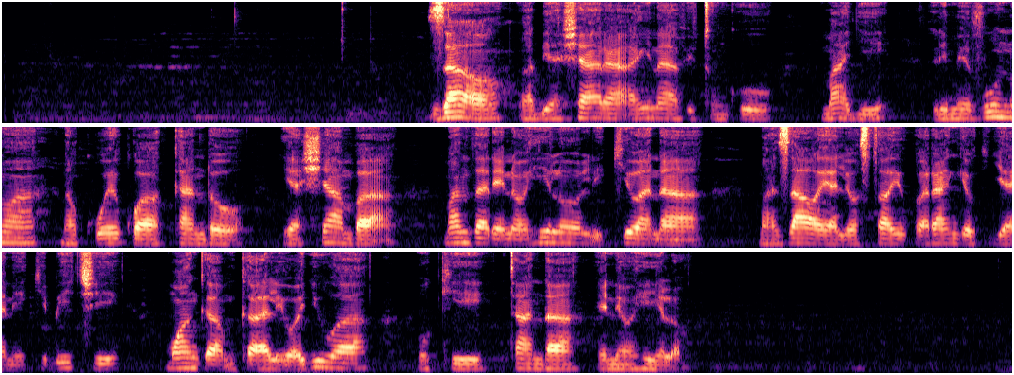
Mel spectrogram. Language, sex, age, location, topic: Swahili, male, 36-49, Dar es Salaam, agriculture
